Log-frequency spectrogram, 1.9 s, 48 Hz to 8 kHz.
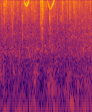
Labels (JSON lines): {"label": "biophony, dolphin", "recorder": "SoundTrap 500"}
